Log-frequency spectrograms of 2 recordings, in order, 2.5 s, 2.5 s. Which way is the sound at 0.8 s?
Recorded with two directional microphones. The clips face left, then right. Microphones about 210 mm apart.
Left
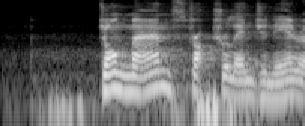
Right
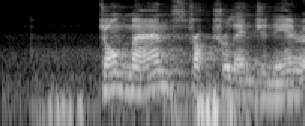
45° left (ahead or behind).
